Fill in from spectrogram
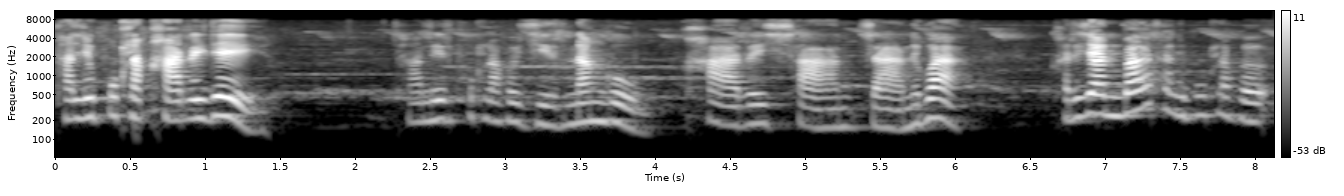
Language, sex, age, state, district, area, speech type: Bodo, female, 60+, Assam, Baksa, rural, spontaneous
